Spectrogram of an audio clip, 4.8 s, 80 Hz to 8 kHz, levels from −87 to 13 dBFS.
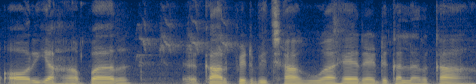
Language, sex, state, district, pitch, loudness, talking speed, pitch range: Hindi, female, Bihar, West Champaran, 145 Hz, -18 LUFS, 125 wpm, 140-150 Hz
